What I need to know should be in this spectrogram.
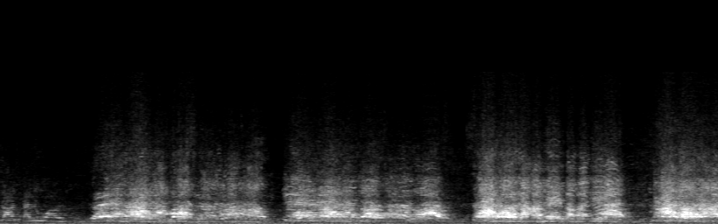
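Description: A large crowd cheers and shouts in loud bursts outdoors.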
